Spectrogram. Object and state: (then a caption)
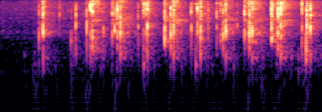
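Fluid paint, mixing ball clacking freely. A bottle of chameleon paint with a mixing ball inside is shaken, and the ball clacks right away in ten quick, bright, dry clicks with almost no ring. The immediate clacking shows the chameleon paint is more fluid than the thicker fluo paint it is being compared with.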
